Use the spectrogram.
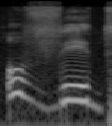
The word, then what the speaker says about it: Obed: E Obed, na realidade Oved se pronuncia, mas nas Bíblias está Obed, né?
